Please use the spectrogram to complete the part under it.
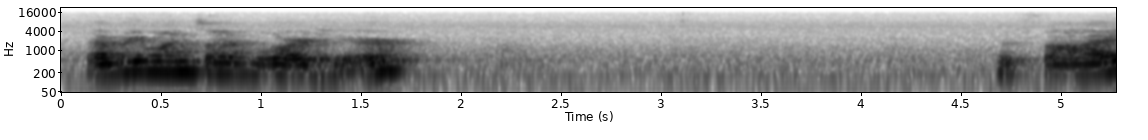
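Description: A woman speaks calmly and slowly, giving instructions.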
